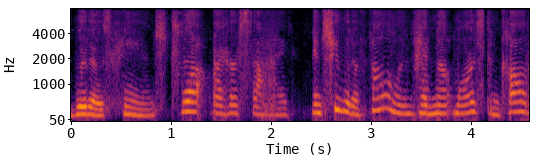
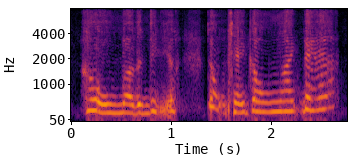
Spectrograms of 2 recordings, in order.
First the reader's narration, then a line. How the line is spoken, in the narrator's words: he cried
